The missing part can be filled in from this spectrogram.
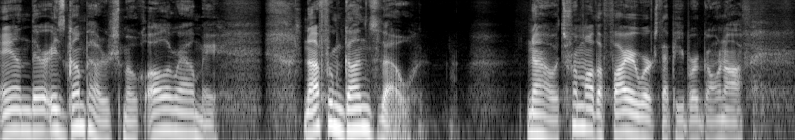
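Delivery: winded, high, catching breath between words. Just back from taking the trash out, the speaker tells listeners, out of breath. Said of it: "I'm out of breath because I just went outside".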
